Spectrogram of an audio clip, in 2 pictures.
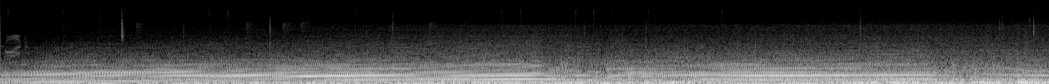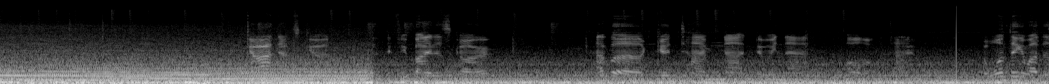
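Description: A Shelby GT350's 5.2-liter V8 revs hard toward 8,200 rpm, the loud, close engine note climbing steadily in pitch before easing off to a lower, rougher drone.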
